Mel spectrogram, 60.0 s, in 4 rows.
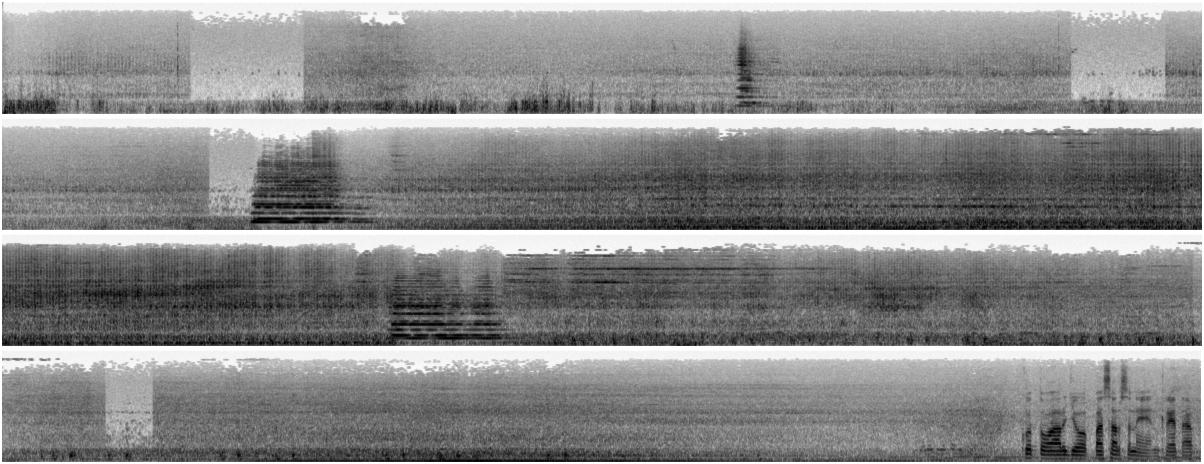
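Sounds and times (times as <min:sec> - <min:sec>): train rumbling on rails: 0:00.0 - 0:02.7, 0:03.4 - 0:59.9
train horn blast: 0:09.1 - 0:10.0, 0:18.1 - 0:19.8, 0:26.0 - 0:29.8, 0:34.8 - 0:36.8.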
